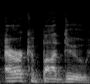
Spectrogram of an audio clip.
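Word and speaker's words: Erykah Badu: entertainment weekly erica badou remember the syllables erica badu say with me erica badou has paid a 500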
